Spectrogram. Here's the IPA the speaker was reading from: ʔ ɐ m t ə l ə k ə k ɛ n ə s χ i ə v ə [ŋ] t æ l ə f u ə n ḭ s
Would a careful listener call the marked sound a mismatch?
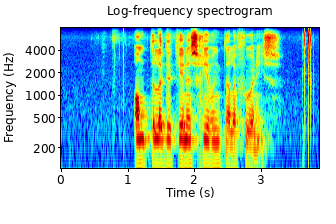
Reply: no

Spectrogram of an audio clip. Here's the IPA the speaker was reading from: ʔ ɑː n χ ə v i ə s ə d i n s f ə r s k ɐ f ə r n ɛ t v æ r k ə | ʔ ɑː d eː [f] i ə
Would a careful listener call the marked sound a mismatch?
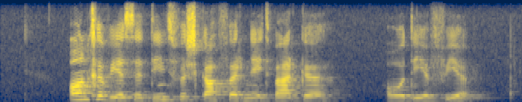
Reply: no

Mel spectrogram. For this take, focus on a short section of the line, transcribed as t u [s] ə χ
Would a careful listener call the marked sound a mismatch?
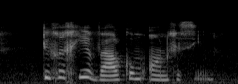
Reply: yes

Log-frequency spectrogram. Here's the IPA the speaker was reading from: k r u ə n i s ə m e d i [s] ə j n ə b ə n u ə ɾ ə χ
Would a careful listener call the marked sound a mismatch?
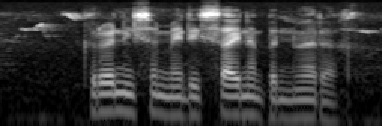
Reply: no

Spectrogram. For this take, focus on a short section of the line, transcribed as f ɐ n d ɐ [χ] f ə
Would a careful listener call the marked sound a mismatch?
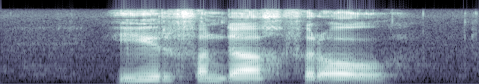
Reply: no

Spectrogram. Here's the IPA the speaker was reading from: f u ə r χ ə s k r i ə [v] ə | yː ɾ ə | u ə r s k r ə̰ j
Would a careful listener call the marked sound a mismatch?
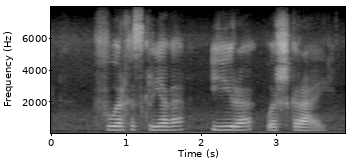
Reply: no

